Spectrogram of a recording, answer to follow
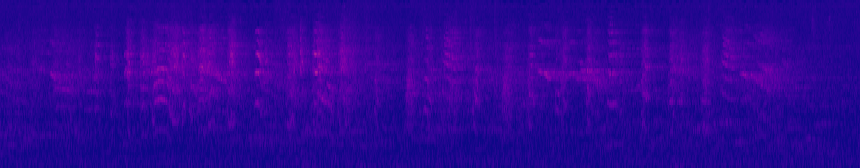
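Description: Several forest birds calling faintly: a flurry of short chirps and whistles in the first few seconds, then a single held whistled note a little past halfway.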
